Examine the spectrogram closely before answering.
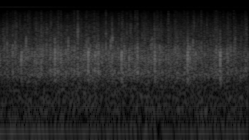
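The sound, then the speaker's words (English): A church audience applauds with dense, steady clapping from many hands that carries on evenly throughout. “Let us put our hands together for our Lord Jesus.”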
